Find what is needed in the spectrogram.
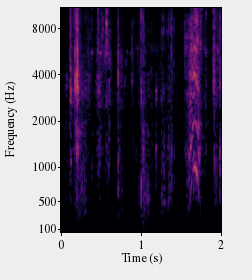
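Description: A small zippered fabric pouch being handled and tucked into a vinyl mesh bag: a string of short, quiet scrapes and rustles, like a zipper being worked.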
